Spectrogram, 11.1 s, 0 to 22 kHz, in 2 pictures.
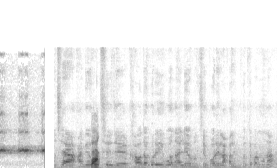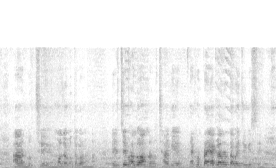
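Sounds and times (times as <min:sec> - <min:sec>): cricket chirping: 0:00.0 - 0:00.9
woman talking: 0:01.1 - 0:11.0.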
